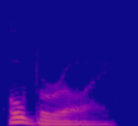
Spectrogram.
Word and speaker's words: Oberoi: The Oberoi Hotel. – Oberoi Hotel.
